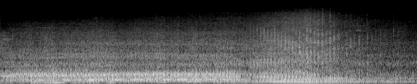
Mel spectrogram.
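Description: Loud Ford 351 Windsor V8 in a 1946 Chevy pickup custom, revving as the truck accelerates away, the sound fading near the end.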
